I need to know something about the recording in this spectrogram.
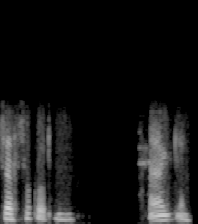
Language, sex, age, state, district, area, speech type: Odia, female, 45-60, Odisha, Balasore, rural, conversation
